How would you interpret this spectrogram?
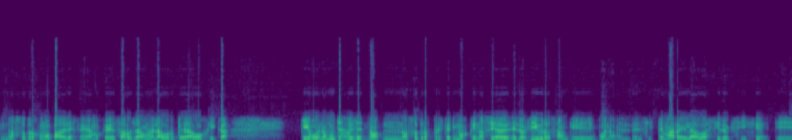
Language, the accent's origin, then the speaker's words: Spanish; Uruguay; also born or lived in Valencia; now in Spain; Nosotros decimos que hemos hecho 3 emigraciones. La primera, cuando vinimos desde Uruguay, bueno, probablemente buscando nuestras raíces españolas.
